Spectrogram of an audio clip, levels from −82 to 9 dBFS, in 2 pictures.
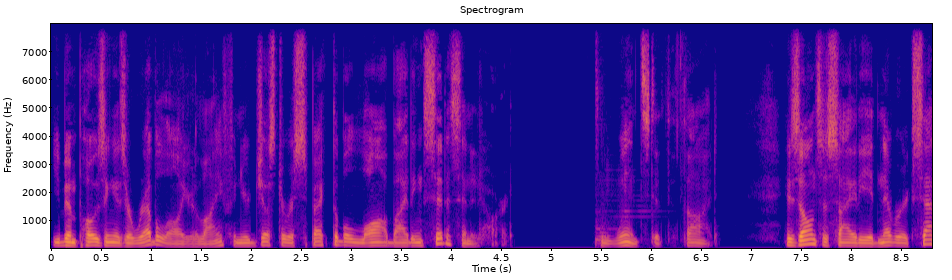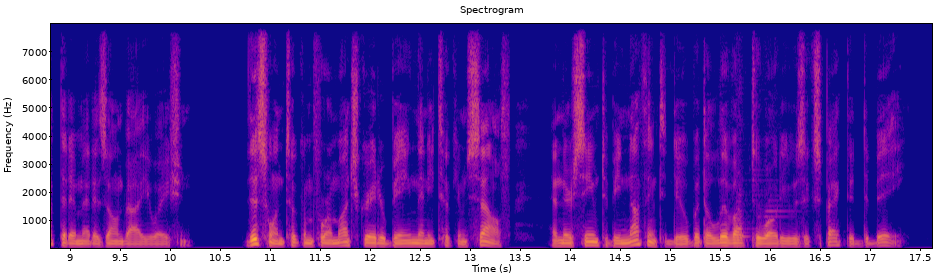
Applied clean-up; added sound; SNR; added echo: neural separator model SepFormer DNS4.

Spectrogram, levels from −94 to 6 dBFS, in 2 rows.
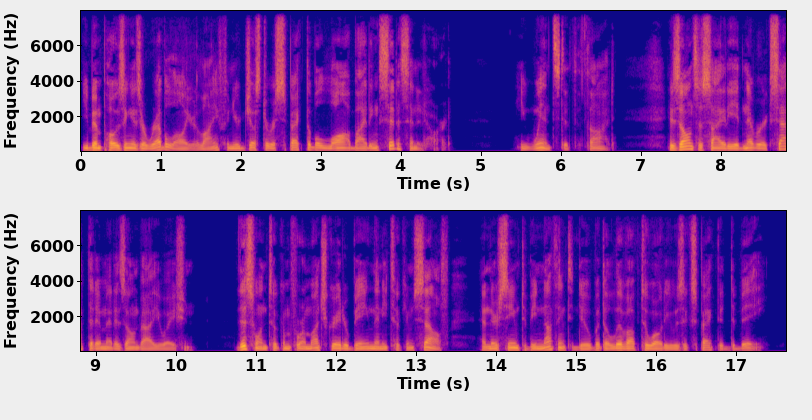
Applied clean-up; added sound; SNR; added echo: none; none; none; none.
